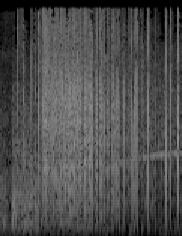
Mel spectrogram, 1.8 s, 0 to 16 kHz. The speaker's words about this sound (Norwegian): Fyrverkeri mot politi, 29 skadde politifolk.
